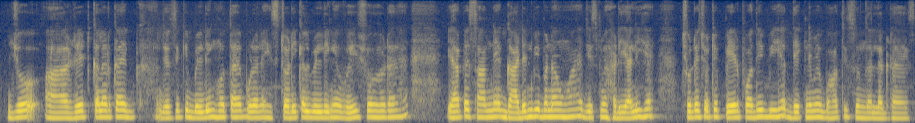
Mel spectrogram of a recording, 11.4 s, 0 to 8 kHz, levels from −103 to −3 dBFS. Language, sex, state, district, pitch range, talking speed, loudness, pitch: Hindi, male, Jharkhand, Sahebganj, 145-160 Hz, 240 wpm, -13 LUFS, 150 Hz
